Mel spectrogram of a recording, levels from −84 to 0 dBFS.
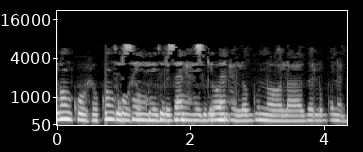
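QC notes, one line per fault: Throughout, MP3 compression: nothing above 6.5 kHz and watery, swirly detail, plainly audible and likely from a low bitrate near 24 kbps, unlike a simple low-pass.
0.73 to 2.69 s, doubled audio track: a full-band copy about 5 dB quieter trails by roughly 0.7 s, starting and stopping abruptly with no decay, so likely a duplicate path rather than room echo.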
